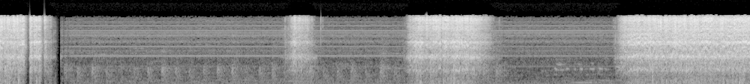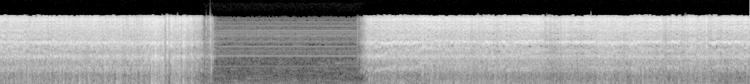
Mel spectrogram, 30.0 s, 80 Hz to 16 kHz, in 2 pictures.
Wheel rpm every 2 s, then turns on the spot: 90, 0, 0, 30, 60, 20, 170, 200, 190, 30, 60, 220, 220, 220, 230.
none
